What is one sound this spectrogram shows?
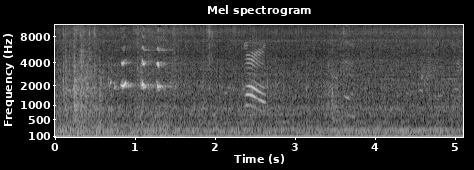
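A diesel excavator engine rumbles as it works.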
